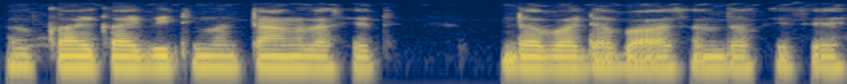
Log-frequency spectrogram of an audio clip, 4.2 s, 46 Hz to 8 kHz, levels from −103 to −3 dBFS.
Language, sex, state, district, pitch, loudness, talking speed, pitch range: Halbi, male, Chhattisgarh, Bastar, 125 Hz, -19 LUFS, 155 wpm, 125-130 Hz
